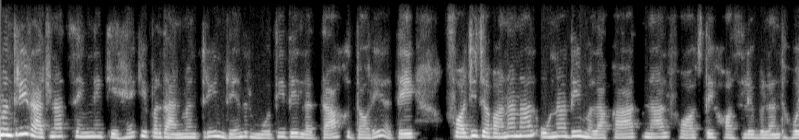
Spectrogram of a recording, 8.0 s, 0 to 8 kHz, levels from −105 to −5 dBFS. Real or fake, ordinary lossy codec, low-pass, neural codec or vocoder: real; Opus, 16 kbps; 7.2 kHz; none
